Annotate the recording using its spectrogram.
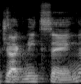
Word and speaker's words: Jagmeet Singh: Jagmeet Singh, the leader of that party.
